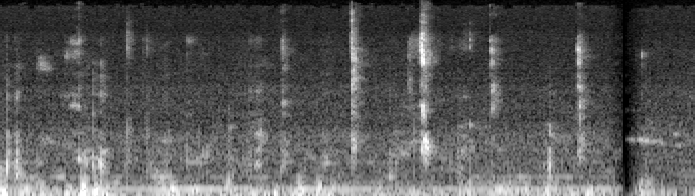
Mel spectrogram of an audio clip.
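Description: Close-miked mouth chewing a piece of fruit: faint, scattered wet clicks and smacks over a low steady hum, with a brief dropout near the end.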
